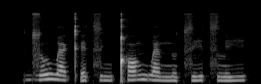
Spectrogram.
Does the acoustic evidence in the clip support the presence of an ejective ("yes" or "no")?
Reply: yes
